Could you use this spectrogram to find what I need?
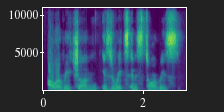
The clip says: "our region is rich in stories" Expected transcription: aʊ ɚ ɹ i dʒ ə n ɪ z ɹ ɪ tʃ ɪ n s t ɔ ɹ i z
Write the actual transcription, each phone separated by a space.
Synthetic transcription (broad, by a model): aʊ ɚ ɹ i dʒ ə n ɪ z ɹ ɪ s ɪ n s t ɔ ɹ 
